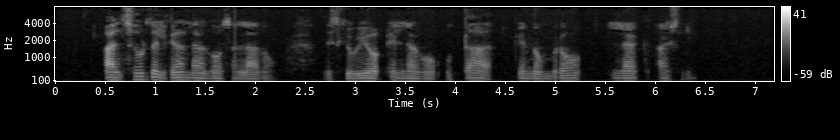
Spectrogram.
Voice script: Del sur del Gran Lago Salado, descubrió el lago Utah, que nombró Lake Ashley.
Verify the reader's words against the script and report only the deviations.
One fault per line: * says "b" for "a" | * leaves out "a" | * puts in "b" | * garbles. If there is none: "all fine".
* says "Al" for "Del"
